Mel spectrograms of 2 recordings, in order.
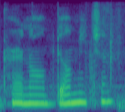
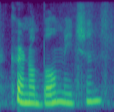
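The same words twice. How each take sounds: First: "Bill" read in place of "Bull" with the vowel of pill; "Colonel Bill Meacham" as an unnoticed misreading; misread name. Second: "Bull" with the vowel of pull, read again after a small laugh; corrected "Bull Meacham", said through a little laugh; corrected name. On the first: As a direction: say "Bill Meacham" as written, a slip of the eye. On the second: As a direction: fix the slip: "Colonel Bull Meacham" with a chuckle. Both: Real, not acted. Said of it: "Bull, I'm sorry".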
